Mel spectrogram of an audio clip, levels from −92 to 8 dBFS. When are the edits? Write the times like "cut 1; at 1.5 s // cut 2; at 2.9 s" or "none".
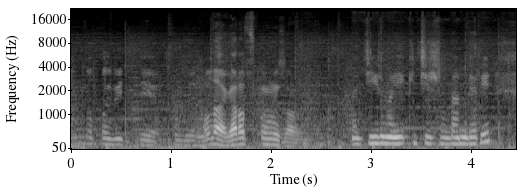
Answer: cut 1; at 2.8 s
